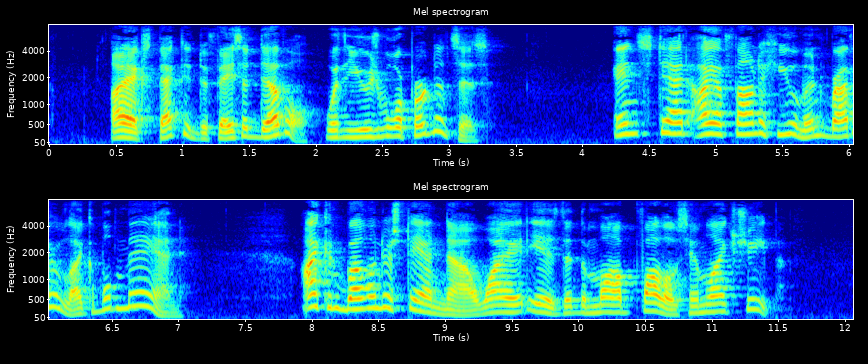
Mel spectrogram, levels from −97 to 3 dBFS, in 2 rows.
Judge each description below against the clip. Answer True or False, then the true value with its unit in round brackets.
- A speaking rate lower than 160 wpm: False (170 wpm)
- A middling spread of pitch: False (6.9 semitones)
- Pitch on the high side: True (210 Hz)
